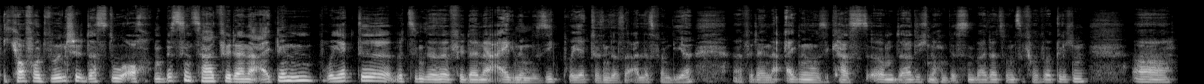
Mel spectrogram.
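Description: A man hosting a podcast in a casual interview, talking in a halting, rambling way with a husky voice. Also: fairly low pitch, fairly even intonation, darkish tone. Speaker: podcast host.

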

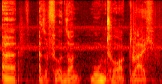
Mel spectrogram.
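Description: A man's voice: sits low, brisk, background noise. A man who co-hosts a podcast, chatting casually as himself in an audio play. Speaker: podcast co-host. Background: faint music.

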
